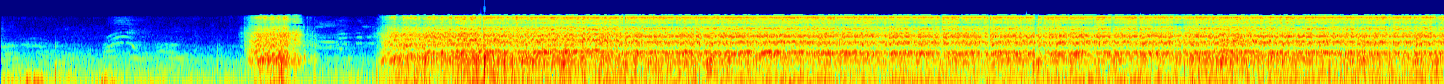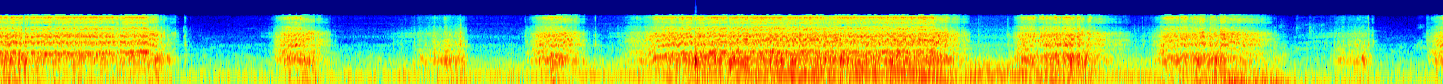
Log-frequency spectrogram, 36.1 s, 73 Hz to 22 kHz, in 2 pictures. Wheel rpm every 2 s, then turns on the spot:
0, 20, 60, 160, 160, 160, 160, 160, 160, 160, 40, 10, 20, 110, 150, 60, 50, 10.
20-24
